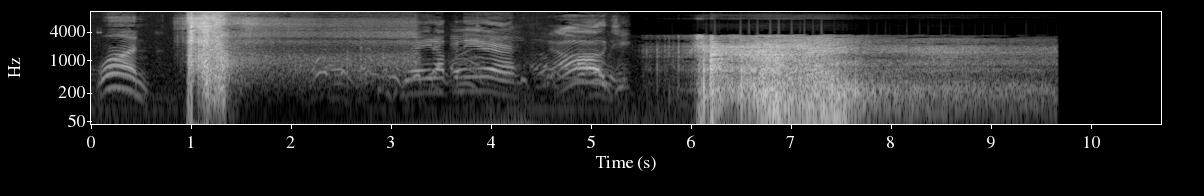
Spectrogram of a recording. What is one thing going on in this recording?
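A model rocket motor ignites with a loud rushing roar.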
